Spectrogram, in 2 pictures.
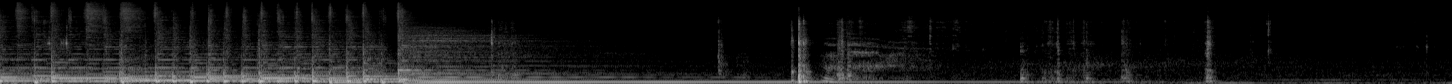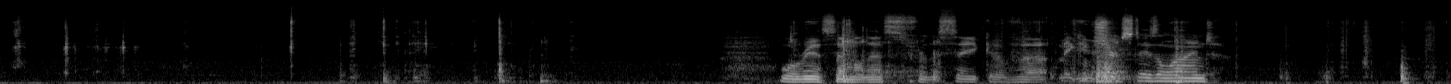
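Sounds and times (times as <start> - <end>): background music: 0.0 - 6.8
plastic parts and tools clicking: 13.9 - 20.4.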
